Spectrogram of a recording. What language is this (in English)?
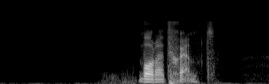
Swedish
